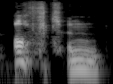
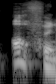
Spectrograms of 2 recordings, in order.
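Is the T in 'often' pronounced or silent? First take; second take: pronounced; silent. First: The word is said with the T pronounced. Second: The word is said with a silent T. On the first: The speaker calls it wrong. "she thought that there was that was a way that they thought it should be sounding" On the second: The speaker calls it right. "It's a silent T"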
